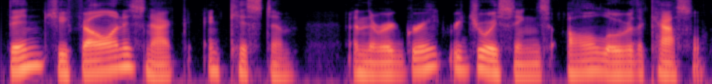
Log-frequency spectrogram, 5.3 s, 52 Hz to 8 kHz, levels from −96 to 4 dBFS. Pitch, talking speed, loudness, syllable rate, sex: 110 Hz, 200 wpm, -24 LUFS, 5.4 syllables/s, male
